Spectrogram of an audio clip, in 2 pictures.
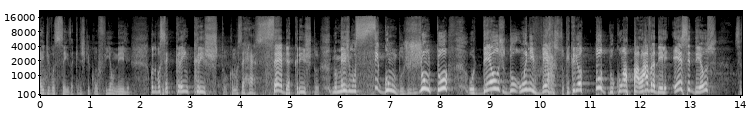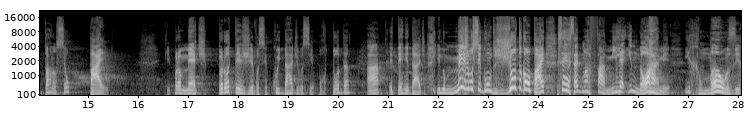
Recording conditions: large echoing room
